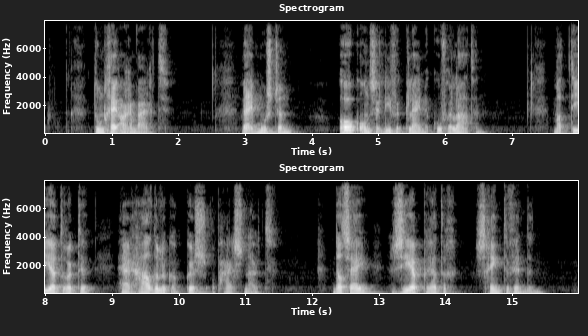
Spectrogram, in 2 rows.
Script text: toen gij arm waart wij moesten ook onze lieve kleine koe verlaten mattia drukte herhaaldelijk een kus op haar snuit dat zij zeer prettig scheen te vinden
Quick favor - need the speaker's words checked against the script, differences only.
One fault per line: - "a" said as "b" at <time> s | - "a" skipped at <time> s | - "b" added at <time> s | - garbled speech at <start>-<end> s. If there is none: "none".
none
